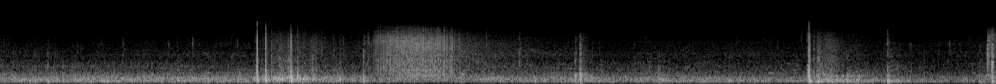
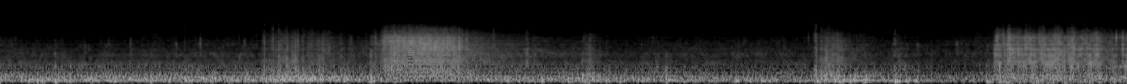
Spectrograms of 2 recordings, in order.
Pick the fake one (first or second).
second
